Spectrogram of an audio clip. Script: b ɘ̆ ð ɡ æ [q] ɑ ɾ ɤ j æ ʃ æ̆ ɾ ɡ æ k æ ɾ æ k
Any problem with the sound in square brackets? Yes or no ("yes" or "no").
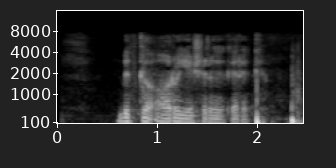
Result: yes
